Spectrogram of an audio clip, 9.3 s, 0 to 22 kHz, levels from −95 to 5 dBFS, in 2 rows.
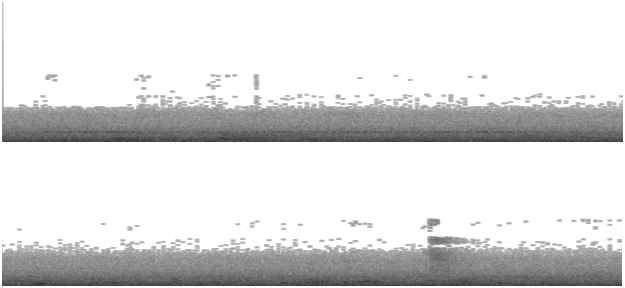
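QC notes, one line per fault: Throughout, MP3 compression: nothing above 10.5 kHz, so the top end sounds dull. Weak detail flickers in and out from frame to frame, giving a plainly audible watery, swirly texture. It's likely a starved MP3 encode, with damage that fits roughly 40 kbps.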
